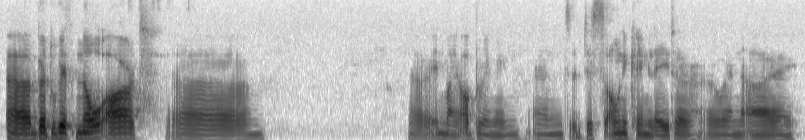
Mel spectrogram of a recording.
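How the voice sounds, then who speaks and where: Slow, gravelly man. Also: fairly low pitch, flat delivery, narrow, tinny audio. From northern Netherlands. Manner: halting, searching for words. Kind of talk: reflective interview answers.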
